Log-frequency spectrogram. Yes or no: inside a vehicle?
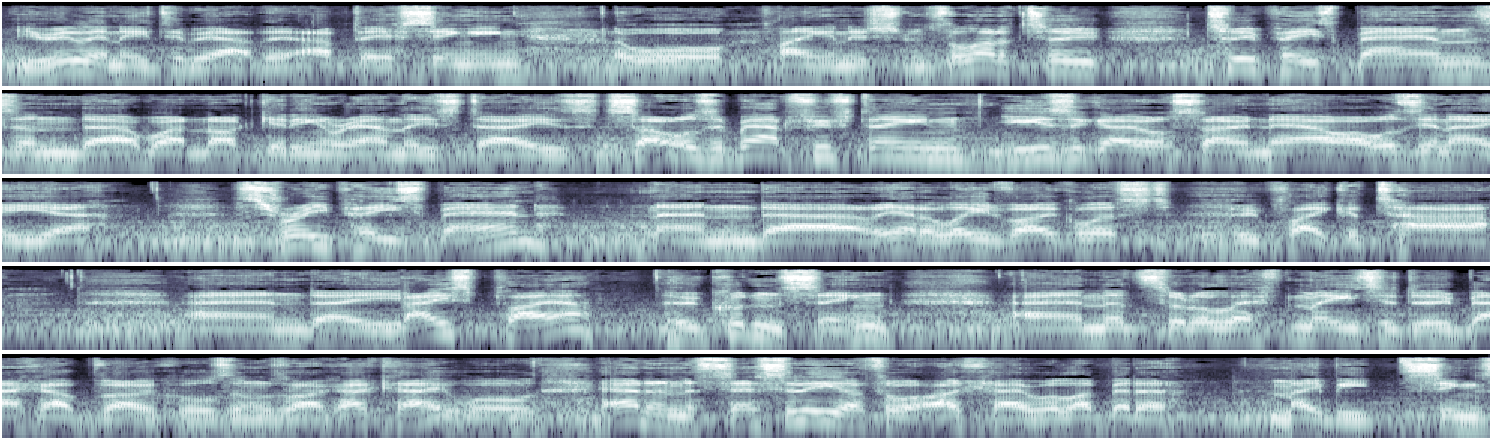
yes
